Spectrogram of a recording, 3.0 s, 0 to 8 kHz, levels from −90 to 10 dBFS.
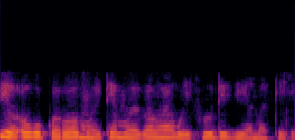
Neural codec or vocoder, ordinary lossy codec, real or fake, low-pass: codec, 44.1 kHz, 3.4 kbps, Pupu-Codec; AAC, 16 kbps; fake; 7.2 kHz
